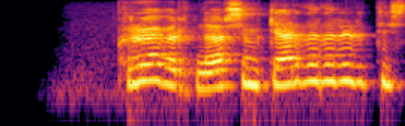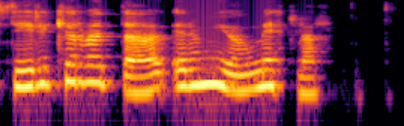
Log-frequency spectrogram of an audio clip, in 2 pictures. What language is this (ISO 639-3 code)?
isl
